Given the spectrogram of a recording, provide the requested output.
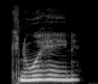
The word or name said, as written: knurhane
